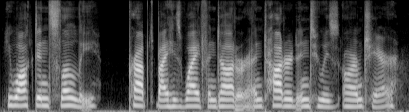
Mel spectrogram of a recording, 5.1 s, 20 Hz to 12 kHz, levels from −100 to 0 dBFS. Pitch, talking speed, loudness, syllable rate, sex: 205 Hz, 190 wpm, -19 LUFS, 5.0 syllables/s, female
